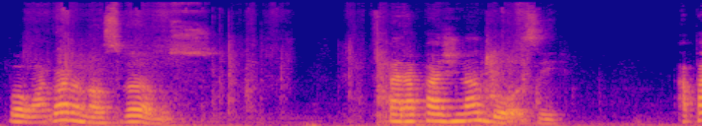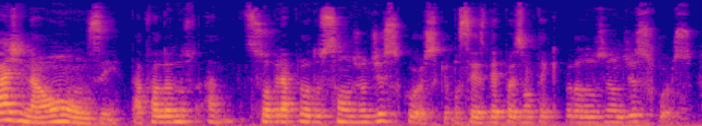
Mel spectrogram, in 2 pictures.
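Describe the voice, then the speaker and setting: A woman teacher, reading and explaining a textbook lesson at an even, patient pace. She keeps checking in with her students through tag questions. Her voice sits a little away from the microphone in a roomy space. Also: lowish voice, normal speed, recorded from a distance, a little hiss or hum. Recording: roomy sound, voice away from the mic.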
